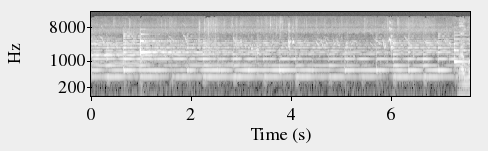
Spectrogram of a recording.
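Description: Chickens at a village poultry farm in Galgamuwa, Sri Lanka cluck repeatedly in short, overlapping calls, with some rising squawks. The nearby flock stays fairly loud and busy throughout, with no talking.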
